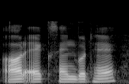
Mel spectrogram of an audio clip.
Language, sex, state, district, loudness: Hindi, male, Tripura, Dhalai, -20 LUFS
